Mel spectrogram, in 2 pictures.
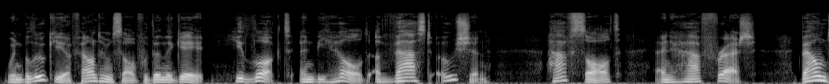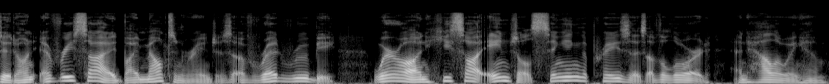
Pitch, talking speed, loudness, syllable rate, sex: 120 Hz, 150 wpm, -19 LUFS, 4.3 syllables/s, male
